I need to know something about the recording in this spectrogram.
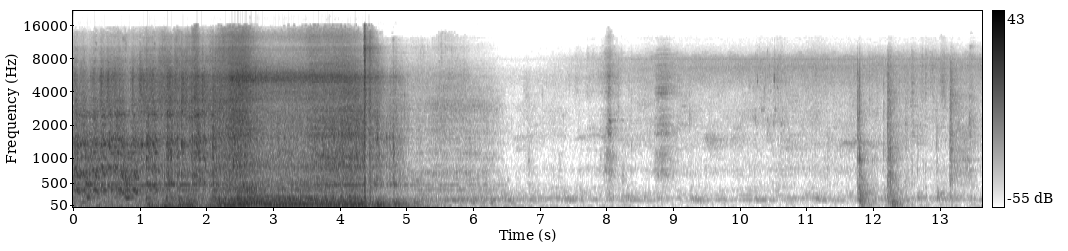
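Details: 1971 Lincoln Mark III barn find after freeing a stuck throttle shaft, fed only gas poured into the carburetor: a loud, lumpy roar surges for about four seconds, then fades and dies with a few pops; fuel starvation without a fuel supply.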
